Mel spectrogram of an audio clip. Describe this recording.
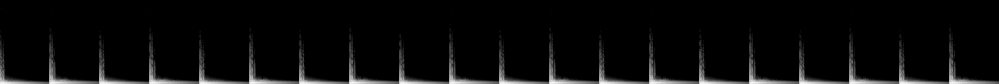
Using the programme Audacity,Typical samba surdo pattern.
